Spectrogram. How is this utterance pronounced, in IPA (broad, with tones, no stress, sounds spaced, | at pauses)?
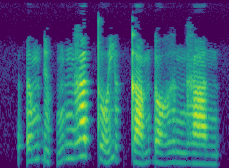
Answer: ʔ ə˧˥ m ɗ ɨ˨˩ p̚ ŋ ə˧ ŋ ɣ a˦˥ t̚ t̪ o˨˩˦ j ə˨˩ k̚ t̪ a˨˩˦ m ɗ ɔ˨˩ ɣ ə˨˩ ŋ ɣ a˨˩ n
